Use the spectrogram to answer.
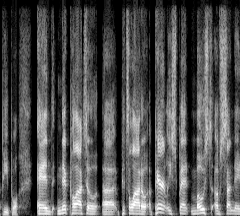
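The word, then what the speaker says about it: Pizzolatto: name right it's very Italian so I'm Nick pelato did I pronounce that correctly yeah got it Nick pelato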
